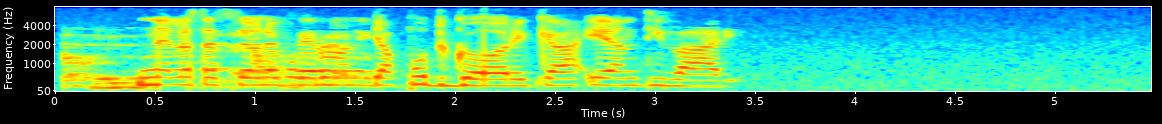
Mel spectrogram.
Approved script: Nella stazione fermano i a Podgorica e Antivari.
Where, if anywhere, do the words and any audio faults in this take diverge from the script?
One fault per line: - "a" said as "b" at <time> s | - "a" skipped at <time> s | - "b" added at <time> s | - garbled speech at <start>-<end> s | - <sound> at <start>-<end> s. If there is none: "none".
none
